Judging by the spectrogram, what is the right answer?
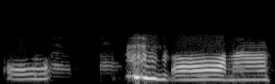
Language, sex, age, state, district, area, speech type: Assamese, female, 30-45, Assam, Charaideo, rural, conversation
